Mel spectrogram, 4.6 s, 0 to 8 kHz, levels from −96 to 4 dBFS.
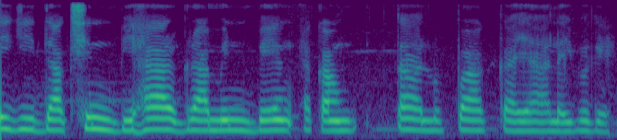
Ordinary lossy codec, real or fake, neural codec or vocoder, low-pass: none; real; none; 7.2 kHz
